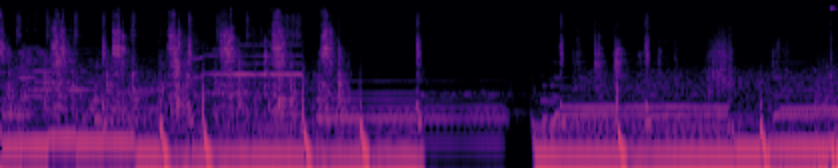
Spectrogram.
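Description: Ratcheting clicks and metallic mechanism sounds come from undoing bolts on an UltraPlate for a Rigd Hi-Vert Hi-Lift jack mount, with repeated close ticks in bursts, a brief lull, then more ratcheting.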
